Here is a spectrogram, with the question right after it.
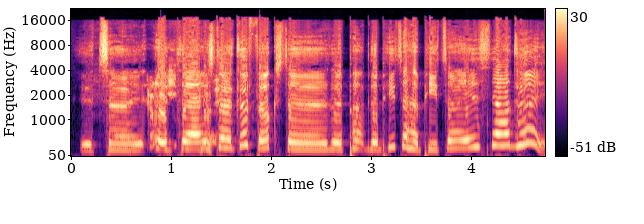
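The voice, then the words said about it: Imitates another person's voice. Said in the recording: “Is it Trump talking now? ... I'll try to make Trump voice”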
